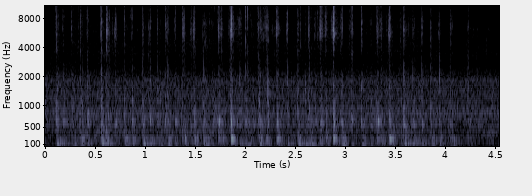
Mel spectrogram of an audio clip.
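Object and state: Plastic laptop keyboard being typed on.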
